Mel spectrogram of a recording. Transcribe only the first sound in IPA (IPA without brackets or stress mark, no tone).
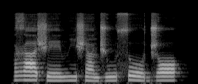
ɣ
